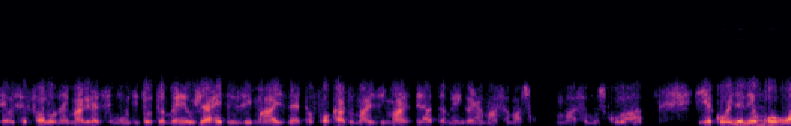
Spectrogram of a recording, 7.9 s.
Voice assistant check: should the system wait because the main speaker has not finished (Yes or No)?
Yes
